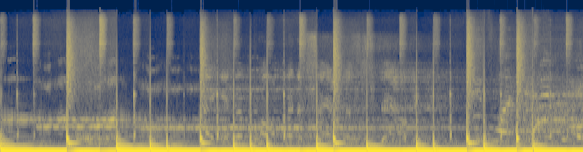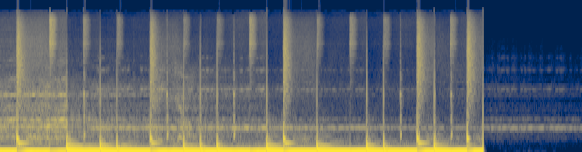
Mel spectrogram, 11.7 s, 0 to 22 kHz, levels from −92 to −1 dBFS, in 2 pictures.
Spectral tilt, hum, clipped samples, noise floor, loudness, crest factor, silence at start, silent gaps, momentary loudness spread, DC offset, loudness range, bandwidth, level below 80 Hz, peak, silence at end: -5.5 dB/octave; none; 0.3%; -44 dBFS; -7 LUFS; 4 dB; 0 s; none; 2 LU; 0.7%; 0 LU; 14 kHz; -4 dBFS; 0 dBFS; 1 s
